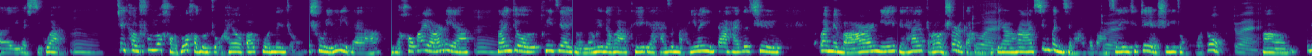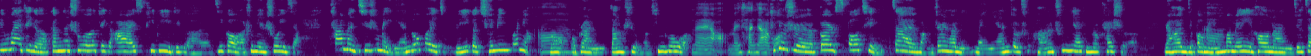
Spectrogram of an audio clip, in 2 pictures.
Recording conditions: poor sound quality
